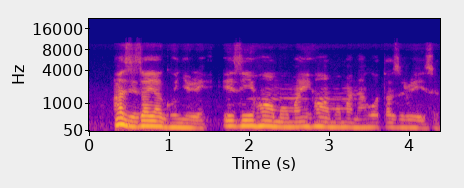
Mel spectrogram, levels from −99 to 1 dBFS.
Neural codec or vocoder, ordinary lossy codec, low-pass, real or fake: none; Opus, 32 kbps; 9.9 kHz; real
